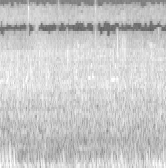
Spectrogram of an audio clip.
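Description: Wind buffeting the microphone in irregular low gusts over a steady wash of pond water.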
